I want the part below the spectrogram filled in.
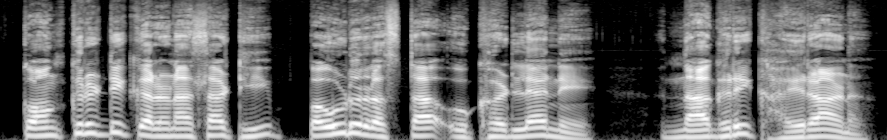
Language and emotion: Marathi, neutral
